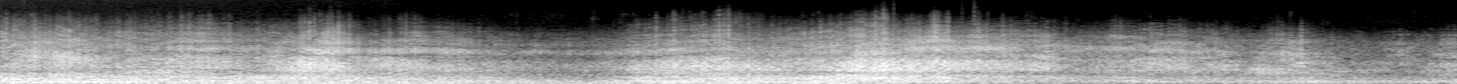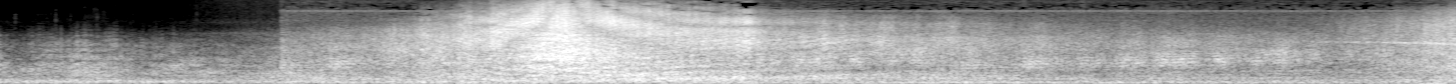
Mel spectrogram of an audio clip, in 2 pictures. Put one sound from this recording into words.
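A jet engine roars loudly overhead, swelling and fading.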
